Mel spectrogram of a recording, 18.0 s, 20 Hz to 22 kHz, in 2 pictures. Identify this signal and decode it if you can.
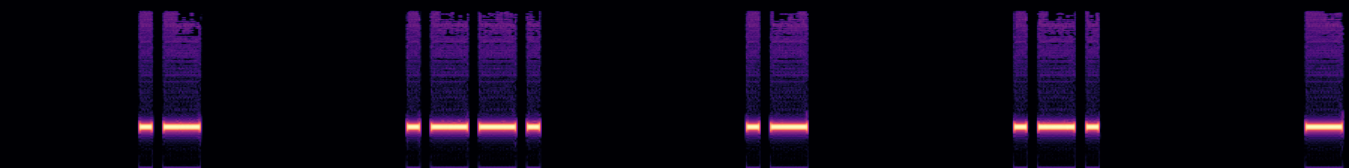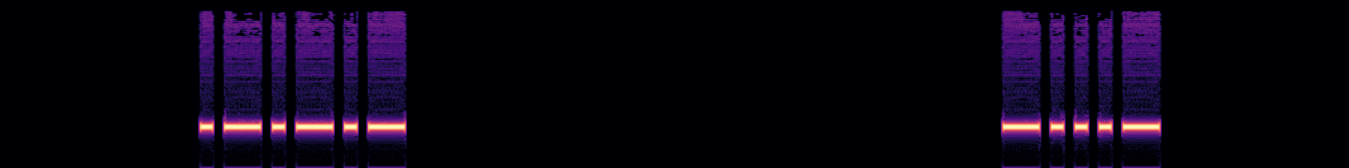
Morse code, heard as a keyed tone, about 15 wpm, spaced as for 5 wpm, 1000 Hz. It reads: APART. <BT>
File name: qotdfiles / 5wpm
